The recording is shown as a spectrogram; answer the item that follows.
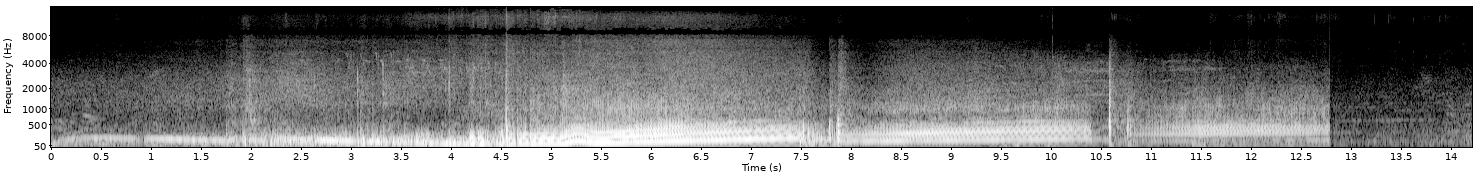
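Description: Rally car engine going through a stage. The note falls over the first few seconds, then climbs hard under acceleration through two upshifts, with a sharp crack at each gearchange. The sound cuts off abruptly near the end.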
